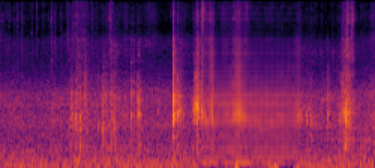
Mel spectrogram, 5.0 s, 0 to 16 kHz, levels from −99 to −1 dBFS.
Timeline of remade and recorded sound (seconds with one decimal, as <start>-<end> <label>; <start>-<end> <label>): 0.0-2.7 recorded; 2.7-4.0 remade; 4.0-5.0 recorded

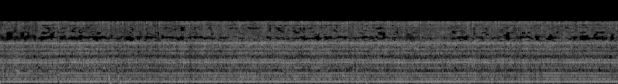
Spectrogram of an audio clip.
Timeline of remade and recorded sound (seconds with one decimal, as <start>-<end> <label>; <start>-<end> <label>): 0.0-4.0 recorded; 4.0-4.5 remade; 4.5-6.2 recorded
